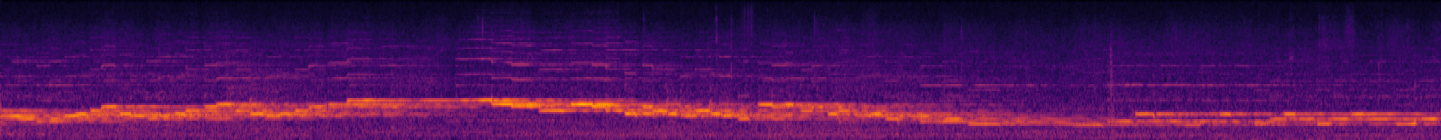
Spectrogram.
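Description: Baroque transverse flute (traverso) playing a flowing melodic line over harpsichord accompaniment. The melody climbs in steps to its highest notes about halfway through, then winds back down.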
